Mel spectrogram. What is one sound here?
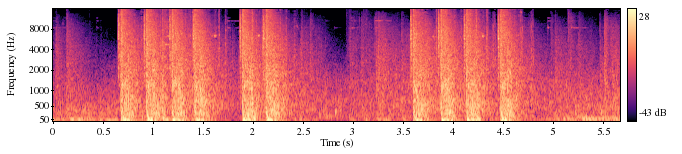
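A machine gun fires loud, short bursts.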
